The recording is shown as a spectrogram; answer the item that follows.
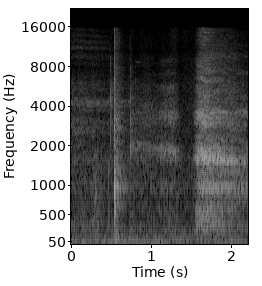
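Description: A short sharp click, then near the end a quick, hissy intake of breath taken before speaking again.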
